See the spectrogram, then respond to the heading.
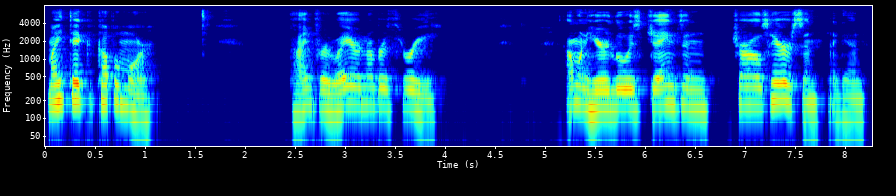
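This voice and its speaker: A man giving a casual how-to narration in an unhurried, folksy way, talking through each step as a hobbyist. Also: a little high, expressive, sharp tone. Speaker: hobbyist demonstrating a repair. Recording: dull, lo-fi home recording.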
